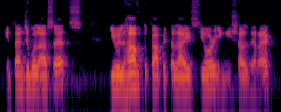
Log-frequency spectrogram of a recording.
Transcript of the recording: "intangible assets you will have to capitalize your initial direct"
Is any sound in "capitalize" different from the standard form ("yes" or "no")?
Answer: yes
